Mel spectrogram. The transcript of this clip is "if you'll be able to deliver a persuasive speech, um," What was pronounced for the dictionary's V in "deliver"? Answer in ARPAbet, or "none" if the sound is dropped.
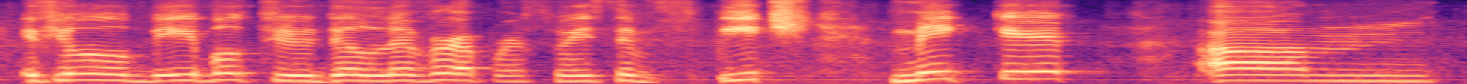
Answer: V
